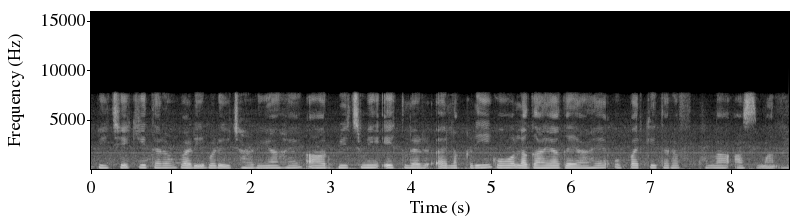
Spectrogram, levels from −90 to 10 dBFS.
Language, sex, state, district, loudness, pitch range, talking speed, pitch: Hindi, female, Chhattisgarh, Sukma, -20 LUFS, 180-200 Hz, 160 wpm, 190 Hz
